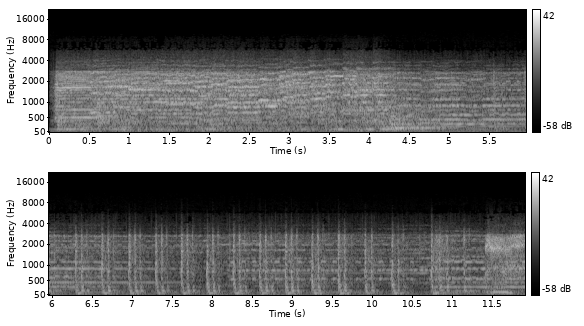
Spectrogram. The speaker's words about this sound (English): It's too blamed good, boy. You wore out another punching bag.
